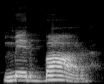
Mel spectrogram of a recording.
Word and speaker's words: midbar: So now, the word wilderness in this text, in the Hebrew is the word midbar, midbar. It's spelled M-I-D-B-A-R.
